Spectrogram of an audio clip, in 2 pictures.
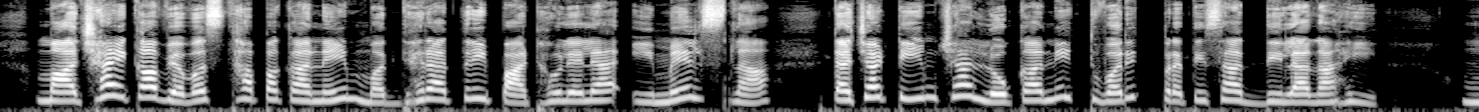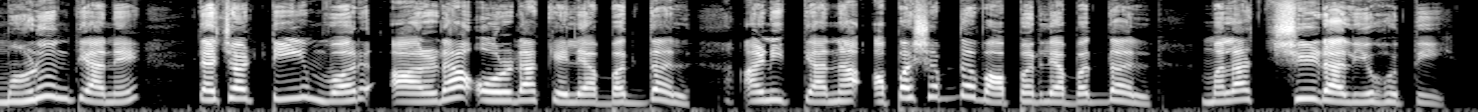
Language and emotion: Marathi, angry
